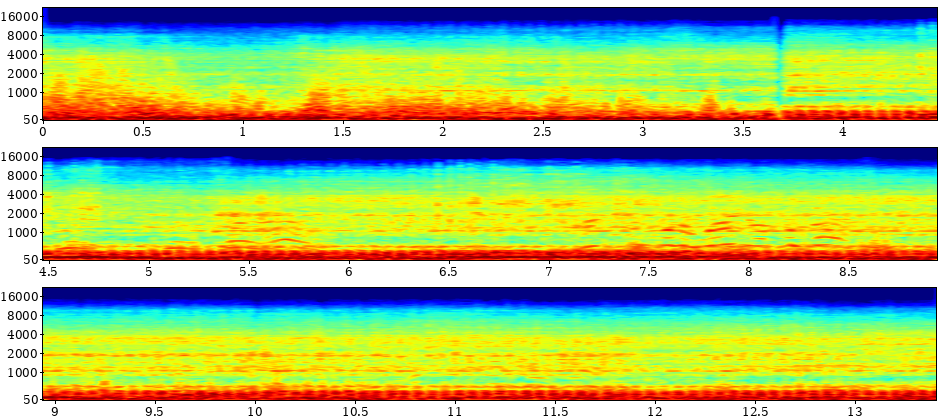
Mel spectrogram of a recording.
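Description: A dirt bike engine putters and revs up close.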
